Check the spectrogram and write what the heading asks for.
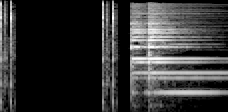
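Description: Subscribe-animation sound effect: a quick double click at the start, another double click about a second in, then a bell chime with several pitches ringing at once that fades slowly.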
